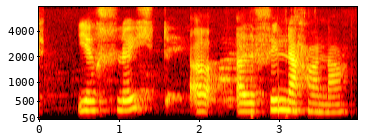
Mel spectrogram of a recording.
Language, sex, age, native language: Icelandic, female, 10, Arabic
